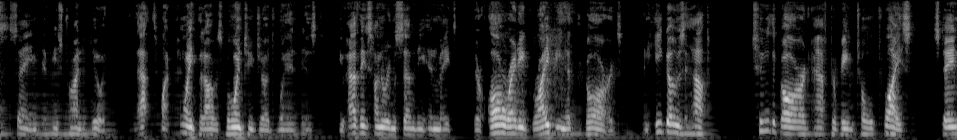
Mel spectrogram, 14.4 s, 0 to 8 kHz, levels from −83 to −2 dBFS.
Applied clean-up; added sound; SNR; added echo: neural mask model DeepFilterNet 3.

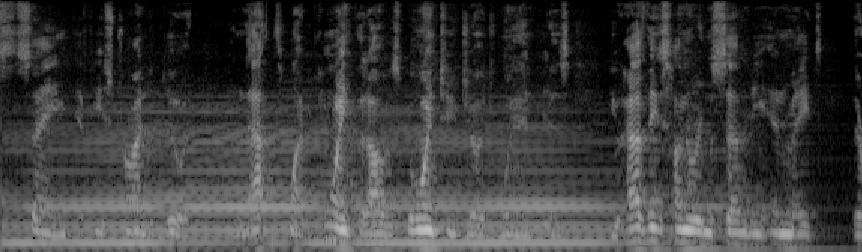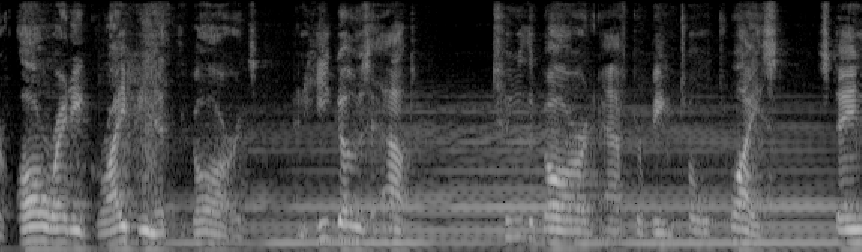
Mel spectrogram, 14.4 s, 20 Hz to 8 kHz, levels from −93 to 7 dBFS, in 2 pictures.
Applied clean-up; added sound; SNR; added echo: none; Bowed string instrument; 7 dB; none.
